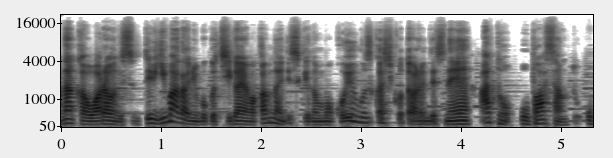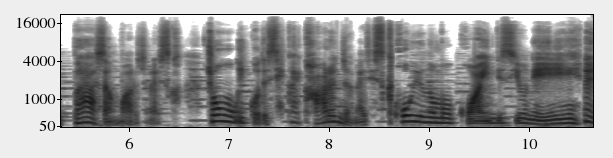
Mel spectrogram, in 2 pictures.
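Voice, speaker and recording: Animated Korean-accented man explaining. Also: a little high. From South Korea. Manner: animated, mimics voices in quotes. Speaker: channel host. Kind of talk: casual explainer talk to camera.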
